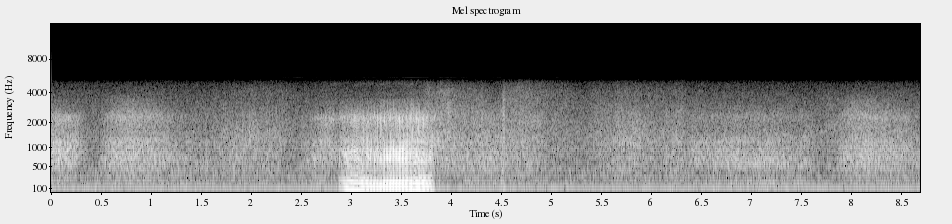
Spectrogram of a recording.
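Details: Adult male friend asleep: a single deep, rumbling snore amid quiet breathing and a steady background hum; snoring during sleep.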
